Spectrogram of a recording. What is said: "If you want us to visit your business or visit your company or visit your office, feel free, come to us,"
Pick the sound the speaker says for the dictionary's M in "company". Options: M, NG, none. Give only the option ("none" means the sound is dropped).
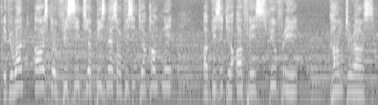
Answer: M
